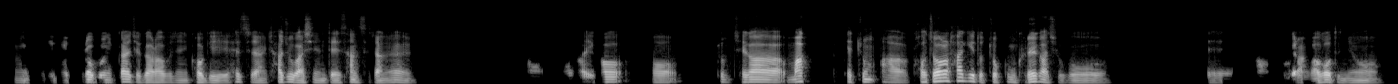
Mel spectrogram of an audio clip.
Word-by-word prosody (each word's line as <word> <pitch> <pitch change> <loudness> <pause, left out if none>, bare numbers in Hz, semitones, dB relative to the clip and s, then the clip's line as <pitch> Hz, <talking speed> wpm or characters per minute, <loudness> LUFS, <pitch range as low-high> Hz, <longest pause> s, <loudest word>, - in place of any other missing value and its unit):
음 95 -2 -11
그리고 - - -15
들어 - - +4
보니까 110 +3 +1
이제 100 - -3
그 105 - +1
할아버지는 100 -2 -2
거기 90 -3 0
헬스장을 100 -6 -3
자주 115 +1 0
가시는데 95 -2 +1
산스장을 95 -2 -4 1.1
어 90 -1 -18 0.2
뭔가 - - -7
이거 115 0 -1 0.2
어 100 -1 -3 0.4
좀 115 -3 -9
제가 115 -1 +4
막 130 +5 +4 0.3
이렇게 - - -3
좀 120 -2 -2
아우 100 -3 -3
거절하기도 150 +5 +4
쪼끔 110 -3 -4
그래 120 +7 +4
가지고 90 -5 -3 1.0
예 85 - -10 0.4
어 - - -14
거기를 - - -1
안 - - -15
가거든요. 90 -2 0
100 Hz, 305 characters per minute, -22 LUFS, 90-115 Hz, 1.1 s, 들어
